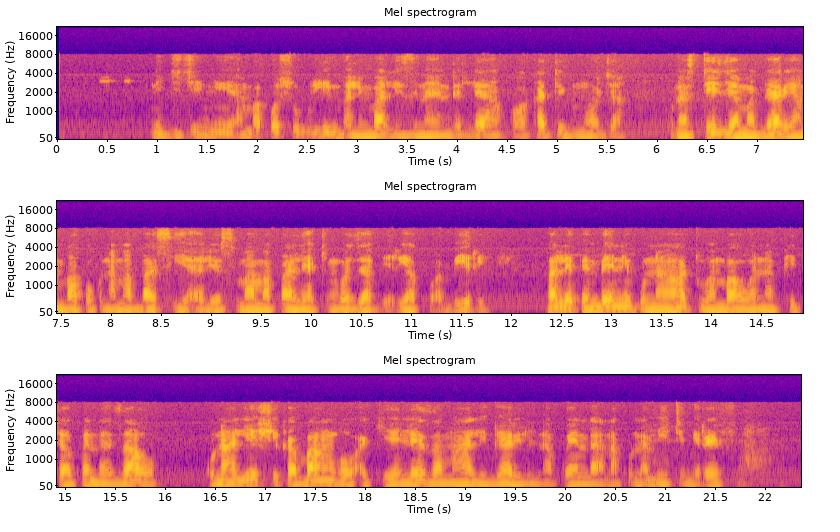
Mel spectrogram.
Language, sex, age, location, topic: Swahili, male, 18-24, Nairobi, government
